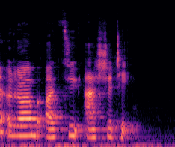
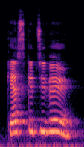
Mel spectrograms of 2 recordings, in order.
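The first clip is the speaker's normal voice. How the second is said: female character voice; 8 semitones higher than usual. Acted. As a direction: play the woman at the fruit kiosk, pitched up. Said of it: "a different voice for the female character".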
